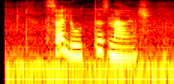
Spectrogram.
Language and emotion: Russian, neutral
